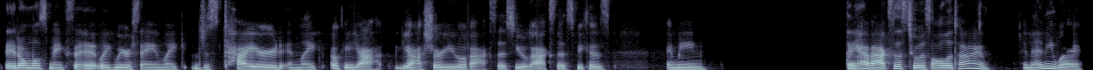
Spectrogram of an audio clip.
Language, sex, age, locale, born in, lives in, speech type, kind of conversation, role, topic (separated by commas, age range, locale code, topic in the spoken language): English, female, 25-29, en-US, United States, United States, conversation, unstructured, none, How do you balance convenience and privacy in the tech you use every day?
